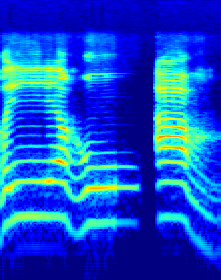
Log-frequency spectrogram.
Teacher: Oh, Dia masuk ke dia masuk ke kelompok apa tuh? Kelompok halqi ya, tenggorokan. Masuk kelompok tenggorokan paling atas.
